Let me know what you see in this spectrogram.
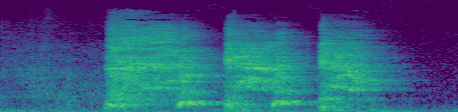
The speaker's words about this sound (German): Ah, der Frosch, der wäre jetzt sonst rausgekommen. Ja, aber vorbildlich für euch da draußen, wenn ihr das gehört habt, er hat also quasi schon in die Beuge rein gehustet.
